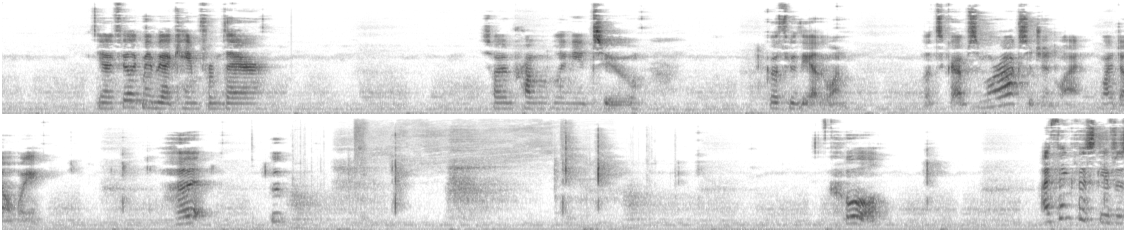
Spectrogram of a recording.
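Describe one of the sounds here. A young woman talks in bursts, close to a microphone.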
